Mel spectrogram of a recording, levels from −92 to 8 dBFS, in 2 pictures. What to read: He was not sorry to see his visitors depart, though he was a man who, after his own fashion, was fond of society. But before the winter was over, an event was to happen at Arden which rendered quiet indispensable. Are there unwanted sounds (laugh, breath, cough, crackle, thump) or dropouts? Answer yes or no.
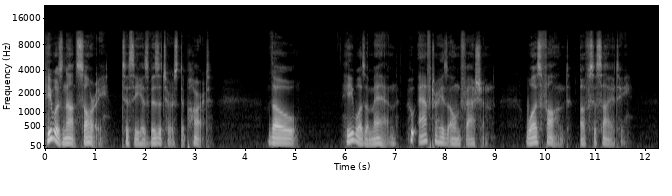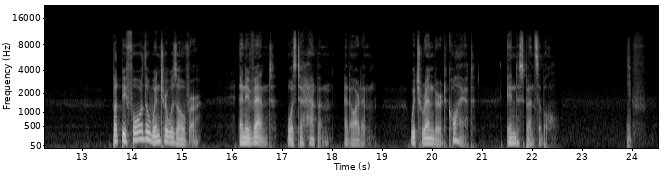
yes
